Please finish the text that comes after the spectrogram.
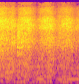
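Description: Sandpaper rubs over a puttied interior wall during a house painting job. The scratching is steady and continuous, faint and close, with no voices.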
